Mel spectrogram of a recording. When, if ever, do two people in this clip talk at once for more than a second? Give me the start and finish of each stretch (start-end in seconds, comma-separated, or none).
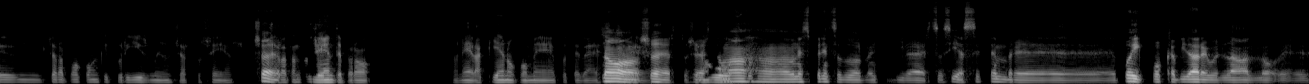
6.0-7.6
